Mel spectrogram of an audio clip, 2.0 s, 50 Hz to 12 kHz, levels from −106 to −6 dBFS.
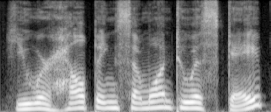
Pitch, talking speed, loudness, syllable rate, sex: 170 Hz, 205 wpm, -14 LUFS, 6.7 syllables/s, female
